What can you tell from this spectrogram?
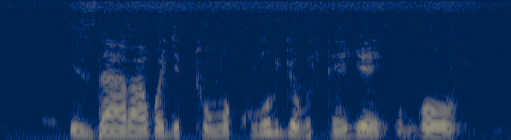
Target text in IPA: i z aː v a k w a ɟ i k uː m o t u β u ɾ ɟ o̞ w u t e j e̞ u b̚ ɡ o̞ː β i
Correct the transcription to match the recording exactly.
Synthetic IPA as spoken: i z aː β a ɡ w a ɟ i t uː m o k u β u ɾ ɟ o̞ β u t e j e̞ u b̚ ɡ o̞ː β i

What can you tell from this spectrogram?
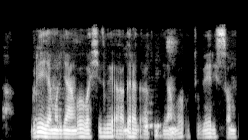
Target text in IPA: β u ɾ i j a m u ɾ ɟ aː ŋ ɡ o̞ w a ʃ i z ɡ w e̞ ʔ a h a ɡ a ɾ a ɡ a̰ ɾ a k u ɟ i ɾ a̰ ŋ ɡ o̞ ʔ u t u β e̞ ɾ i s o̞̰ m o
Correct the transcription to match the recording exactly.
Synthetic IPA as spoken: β u ɾ i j a m u ɾ ɟ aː ŋ ɡ o̞ w a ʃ i z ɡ w e̞ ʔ a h a ɡ a ɾ a ɡ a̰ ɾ a k u ɟ i ɾ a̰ ŋ ɡ o̞ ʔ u t u β e̞ ɾ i s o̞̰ m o

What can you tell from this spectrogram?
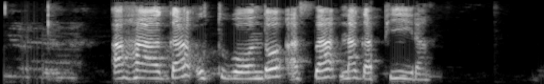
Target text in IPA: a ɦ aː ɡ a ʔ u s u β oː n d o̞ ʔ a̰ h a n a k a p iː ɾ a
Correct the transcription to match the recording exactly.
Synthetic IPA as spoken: a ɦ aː ɡ a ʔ u t u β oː n d o̞ ʔ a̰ s a n a ɡ a p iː ɾ a

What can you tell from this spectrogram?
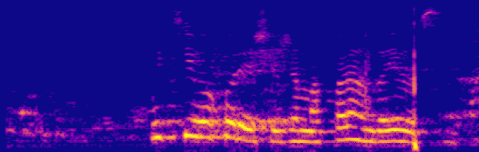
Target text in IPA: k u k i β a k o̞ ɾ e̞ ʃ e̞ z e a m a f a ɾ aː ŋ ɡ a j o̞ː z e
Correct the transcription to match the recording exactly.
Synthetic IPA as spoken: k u c i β a k o̞ ɾ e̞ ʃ e̞ ʒ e a m a f a ɾ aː ŋ ɡ a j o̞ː s e

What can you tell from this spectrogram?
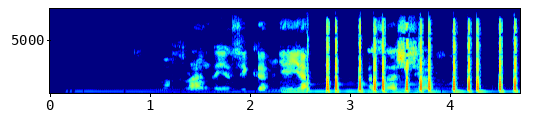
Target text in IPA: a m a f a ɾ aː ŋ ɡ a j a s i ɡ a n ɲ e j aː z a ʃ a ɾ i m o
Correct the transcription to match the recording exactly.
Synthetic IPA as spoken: a m a f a ɾ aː ŋ ɡ a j a z i ɡ a m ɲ e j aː z a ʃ i ɾ a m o

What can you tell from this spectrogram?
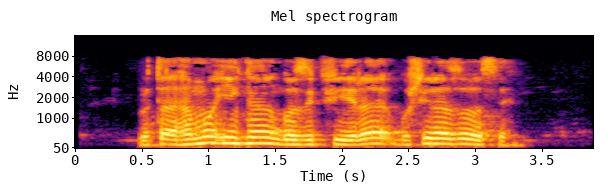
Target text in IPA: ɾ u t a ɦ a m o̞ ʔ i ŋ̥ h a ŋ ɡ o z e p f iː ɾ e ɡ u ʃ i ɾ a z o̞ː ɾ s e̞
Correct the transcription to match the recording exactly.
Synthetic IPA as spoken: ɾ u t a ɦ a m o̞ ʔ i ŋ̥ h a ŋ ɡ o z i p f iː ɾ a ɡ u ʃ i ɾ a z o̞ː s e̞

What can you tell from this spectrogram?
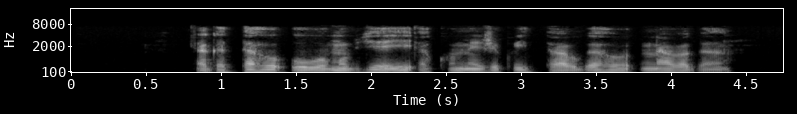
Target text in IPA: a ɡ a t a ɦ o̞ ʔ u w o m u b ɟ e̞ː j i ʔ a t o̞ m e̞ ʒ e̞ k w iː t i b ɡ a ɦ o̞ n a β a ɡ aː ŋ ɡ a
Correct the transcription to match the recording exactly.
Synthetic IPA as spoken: a ɡ a t a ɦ o̞ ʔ u w o m u b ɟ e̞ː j i ʔ a k o̞ m e̞ ʒ e̞ k w iː t a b ɡ a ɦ o̞ n a β a ɡ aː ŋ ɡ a

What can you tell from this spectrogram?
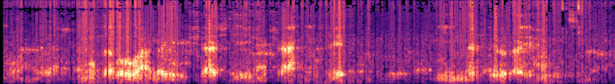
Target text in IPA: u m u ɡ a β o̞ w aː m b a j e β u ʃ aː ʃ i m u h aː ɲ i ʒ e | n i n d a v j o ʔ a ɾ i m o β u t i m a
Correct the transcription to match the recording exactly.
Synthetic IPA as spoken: u m u ɡ a β o̞ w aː m b a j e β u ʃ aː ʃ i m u ʃ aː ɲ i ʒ e | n i n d a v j o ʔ a ɾ i m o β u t i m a

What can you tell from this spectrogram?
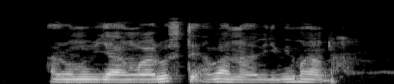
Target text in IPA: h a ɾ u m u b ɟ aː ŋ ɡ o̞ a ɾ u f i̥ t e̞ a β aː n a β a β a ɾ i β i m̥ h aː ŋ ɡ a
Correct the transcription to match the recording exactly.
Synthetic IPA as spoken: h a ɾ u m u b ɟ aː ŋ ɡ o̞ a ɾ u f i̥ t e̞ a β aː n a β a β i ɾ i β i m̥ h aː ŋ ɡ a

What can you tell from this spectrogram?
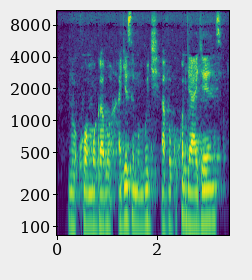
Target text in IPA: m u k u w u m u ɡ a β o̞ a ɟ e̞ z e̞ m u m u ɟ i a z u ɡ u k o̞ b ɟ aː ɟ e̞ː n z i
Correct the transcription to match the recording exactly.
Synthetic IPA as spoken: n u k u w o m u ɡ a β o̞ a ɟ e̞ z e̞ m u m u ɟ i a v u ɡ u k o̞ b ɟ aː ɟ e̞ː n z e

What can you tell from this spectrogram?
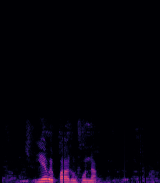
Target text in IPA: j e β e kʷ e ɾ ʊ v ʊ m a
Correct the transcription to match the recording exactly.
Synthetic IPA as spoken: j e w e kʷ a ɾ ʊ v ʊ n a

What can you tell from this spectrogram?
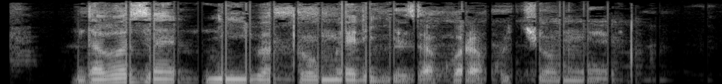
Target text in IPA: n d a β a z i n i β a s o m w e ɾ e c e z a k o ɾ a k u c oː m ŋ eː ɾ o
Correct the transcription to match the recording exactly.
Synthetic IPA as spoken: n d a β a z a n i β a t o m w e ɾ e ɟ e z a k o ɾ a k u c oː m ŋ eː ɾ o

